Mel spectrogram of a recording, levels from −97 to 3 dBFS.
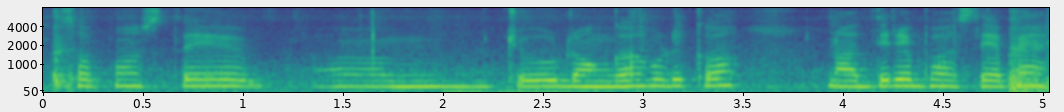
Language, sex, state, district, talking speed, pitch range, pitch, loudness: Odia, female, Odisha, Khordha, 95 wpm, 205-225 Hz, 215 Hz, -15 LUFS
